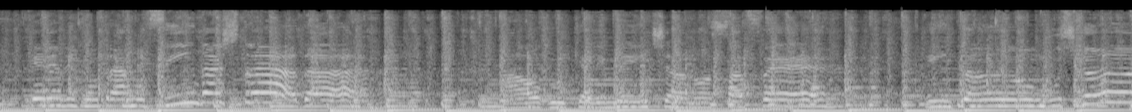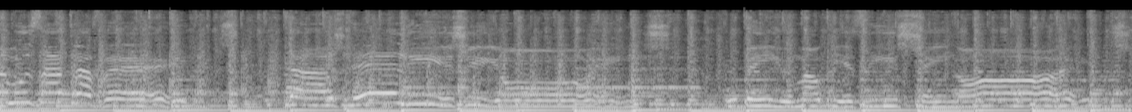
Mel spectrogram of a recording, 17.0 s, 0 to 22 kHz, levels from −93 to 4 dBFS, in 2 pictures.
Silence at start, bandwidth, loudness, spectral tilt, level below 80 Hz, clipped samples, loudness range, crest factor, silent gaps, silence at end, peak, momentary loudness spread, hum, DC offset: 0 s; 15 kHz; -16 LUFS; -4.5 dB/octave; -22 dBFS; under 0.1%; 1 LU; 16 dB; none; 0 s; 0 dBFS; 4 LU; none; under 0.1%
